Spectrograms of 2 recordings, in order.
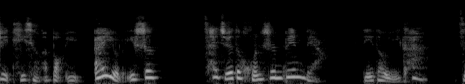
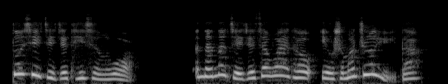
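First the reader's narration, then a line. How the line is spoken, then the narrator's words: Sinister laugh. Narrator (Chinese): 那女孩子阴笑道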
